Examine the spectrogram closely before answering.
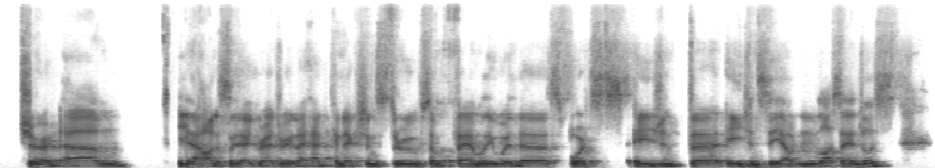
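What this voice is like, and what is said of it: Boston accent. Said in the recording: “you grew up near Boston, which is apparent by your accent, at least to me as a Midwesterner”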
